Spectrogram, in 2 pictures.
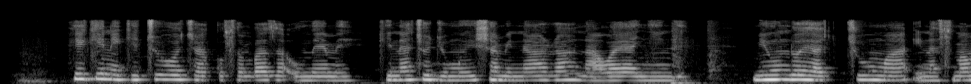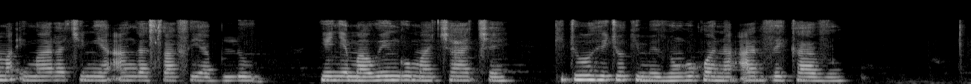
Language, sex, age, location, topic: Swahili, female, 18-24, Nairobi, government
